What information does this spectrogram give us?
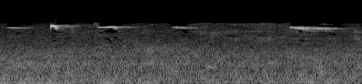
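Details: Common kingfisher at a nest-wall camera, 26 January 2012 at 09:52, while a female drives the male off the perch where he was fishing; a few thin, shrill high whistles, some doubled, over steady background hiss.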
